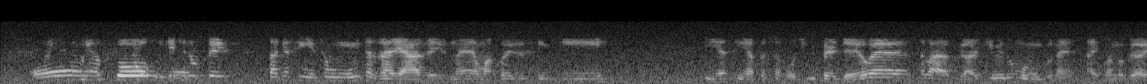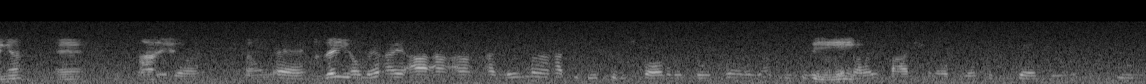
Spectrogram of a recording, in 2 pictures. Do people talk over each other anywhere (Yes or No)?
Yes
